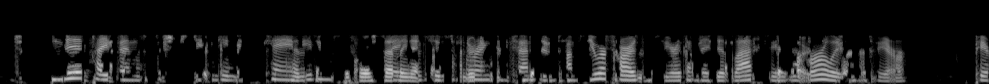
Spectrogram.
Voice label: female female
